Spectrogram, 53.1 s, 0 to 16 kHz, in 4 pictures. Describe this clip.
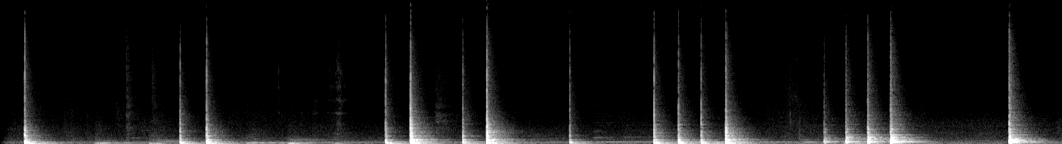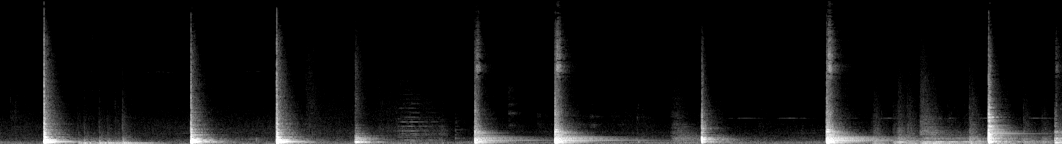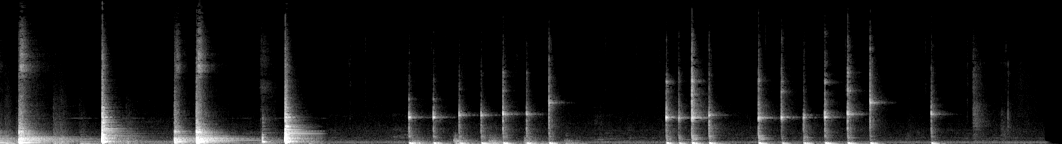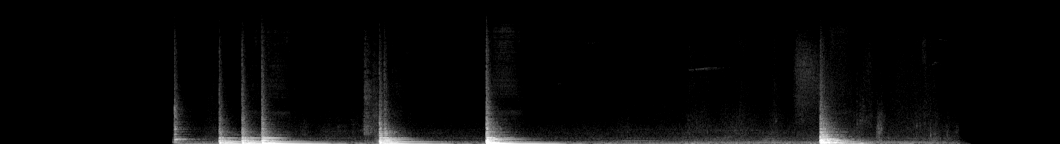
Playing various Asian drums in a Tokyo drum museum. Recorded on a Zoom H4 in June 2008. Light eq and compression added in Ableton Live. Some single hits and rhythms.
